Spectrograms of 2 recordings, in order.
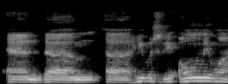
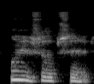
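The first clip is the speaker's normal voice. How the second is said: mild imitated question; 6 semitones higher than usual. Retold dying man's words.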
